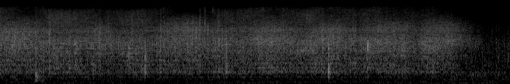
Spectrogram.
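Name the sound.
corn sautéing in butter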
